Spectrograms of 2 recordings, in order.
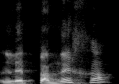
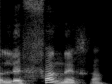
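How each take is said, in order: First: The inner consonant is a p sound. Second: The inner consonant is an f sound. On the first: The speaker calls it wrong. "On ne va pas dire" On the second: The speaker calls it right. "on va dire"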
